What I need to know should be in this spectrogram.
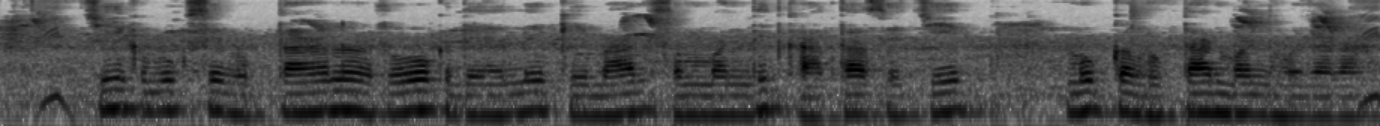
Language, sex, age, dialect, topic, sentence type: Bhojpuri, female, 31-35, Western, banking, statement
